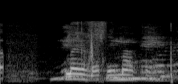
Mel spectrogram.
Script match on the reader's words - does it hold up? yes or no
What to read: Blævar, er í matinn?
yes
